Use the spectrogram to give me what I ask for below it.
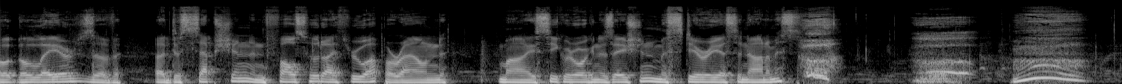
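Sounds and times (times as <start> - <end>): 
speech: 0.0 - 8.4
people gasping: 8.0 - 11.2.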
